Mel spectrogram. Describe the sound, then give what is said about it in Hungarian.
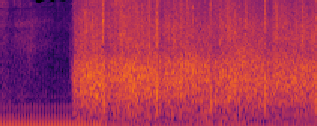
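Standing applause from Vojvodina party members as the province's new statute is adopted. A low hum runs for half a second, then a dense roar of clapping bursts in and holds steady. “Miközben a vajdasági pártok állva tapsolták meg a tartomány új statútumának elfogadását”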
